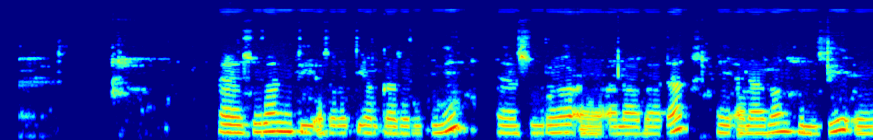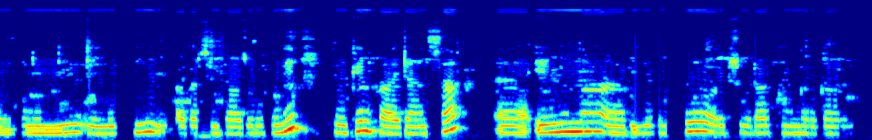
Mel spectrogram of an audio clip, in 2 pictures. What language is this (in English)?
Oromo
